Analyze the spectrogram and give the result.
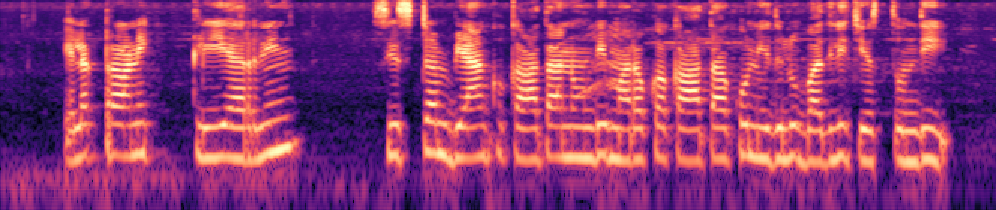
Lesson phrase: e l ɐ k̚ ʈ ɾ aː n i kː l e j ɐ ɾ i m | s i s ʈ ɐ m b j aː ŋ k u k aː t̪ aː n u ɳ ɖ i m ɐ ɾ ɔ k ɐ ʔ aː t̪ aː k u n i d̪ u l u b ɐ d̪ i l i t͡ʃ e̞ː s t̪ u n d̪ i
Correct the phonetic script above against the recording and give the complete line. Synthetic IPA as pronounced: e l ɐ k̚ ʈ ɾ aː n i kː l i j ɐ ɾ i ŋ | s i s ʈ ɐ m b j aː ŋ k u k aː t̪ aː n u ɳ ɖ i m ɐ ɾ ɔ k ɐ k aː t̪ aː k u n i d̪ u l u b ɐ d̪ i l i t͡ʃ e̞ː s t̪ u n d̪ i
